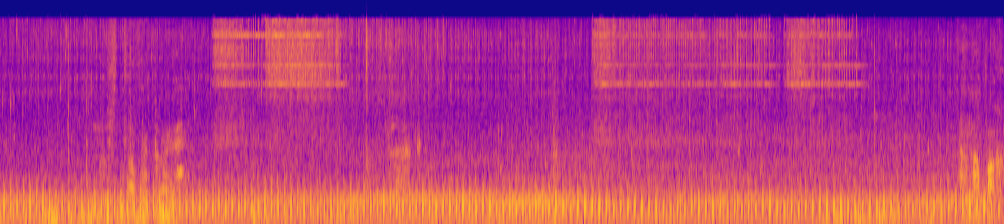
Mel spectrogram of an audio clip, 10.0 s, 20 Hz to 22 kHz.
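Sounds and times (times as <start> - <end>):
outboard motor running: 0.0 - 10.0
high thin whine: 2.1 - 4.2, 5.9 - 9.1.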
